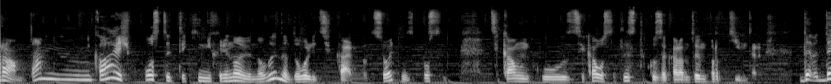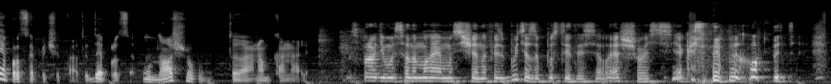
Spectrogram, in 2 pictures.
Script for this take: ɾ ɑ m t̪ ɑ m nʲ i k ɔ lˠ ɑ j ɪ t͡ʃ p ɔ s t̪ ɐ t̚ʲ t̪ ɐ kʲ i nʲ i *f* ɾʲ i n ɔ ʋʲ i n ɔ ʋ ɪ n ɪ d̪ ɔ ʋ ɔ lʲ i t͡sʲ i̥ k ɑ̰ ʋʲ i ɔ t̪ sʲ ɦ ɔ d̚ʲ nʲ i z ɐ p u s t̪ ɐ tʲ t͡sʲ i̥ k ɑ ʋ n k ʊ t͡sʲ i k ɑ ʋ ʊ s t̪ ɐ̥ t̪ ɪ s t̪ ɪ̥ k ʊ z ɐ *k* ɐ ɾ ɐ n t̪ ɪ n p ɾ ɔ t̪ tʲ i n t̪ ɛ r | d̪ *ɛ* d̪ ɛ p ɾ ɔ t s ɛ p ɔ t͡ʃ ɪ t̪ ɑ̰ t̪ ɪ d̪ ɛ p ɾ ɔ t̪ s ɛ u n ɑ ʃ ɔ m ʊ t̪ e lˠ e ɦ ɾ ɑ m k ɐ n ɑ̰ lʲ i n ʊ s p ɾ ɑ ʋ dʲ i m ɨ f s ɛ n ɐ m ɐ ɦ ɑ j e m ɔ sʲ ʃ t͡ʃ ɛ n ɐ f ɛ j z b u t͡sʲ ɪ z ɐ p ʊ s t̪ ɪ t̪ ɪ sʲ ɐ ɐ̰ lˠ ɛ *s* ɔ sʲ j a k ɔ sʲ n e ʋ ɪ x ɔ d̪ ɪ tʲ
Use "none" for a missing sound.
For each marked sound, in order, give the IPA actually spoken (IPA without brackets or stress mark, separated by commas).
x, k, ɛ, ʃ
